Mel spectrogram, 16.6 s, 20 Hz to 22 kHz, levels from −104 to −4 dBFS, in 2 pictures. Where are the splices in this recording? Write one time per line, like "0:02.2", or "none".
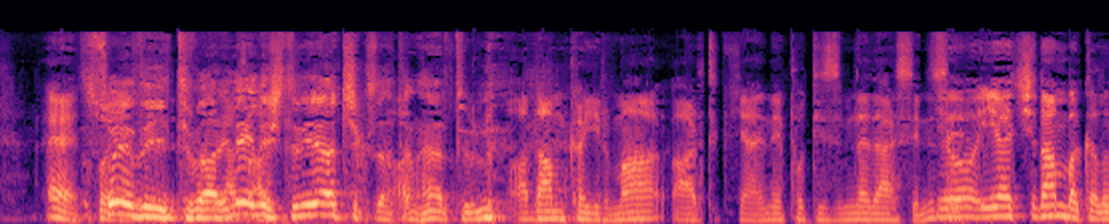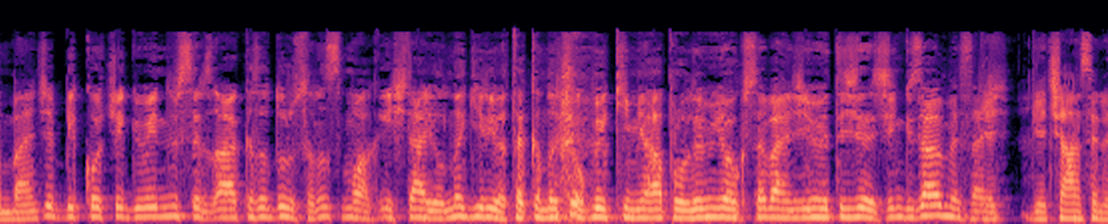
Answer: none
